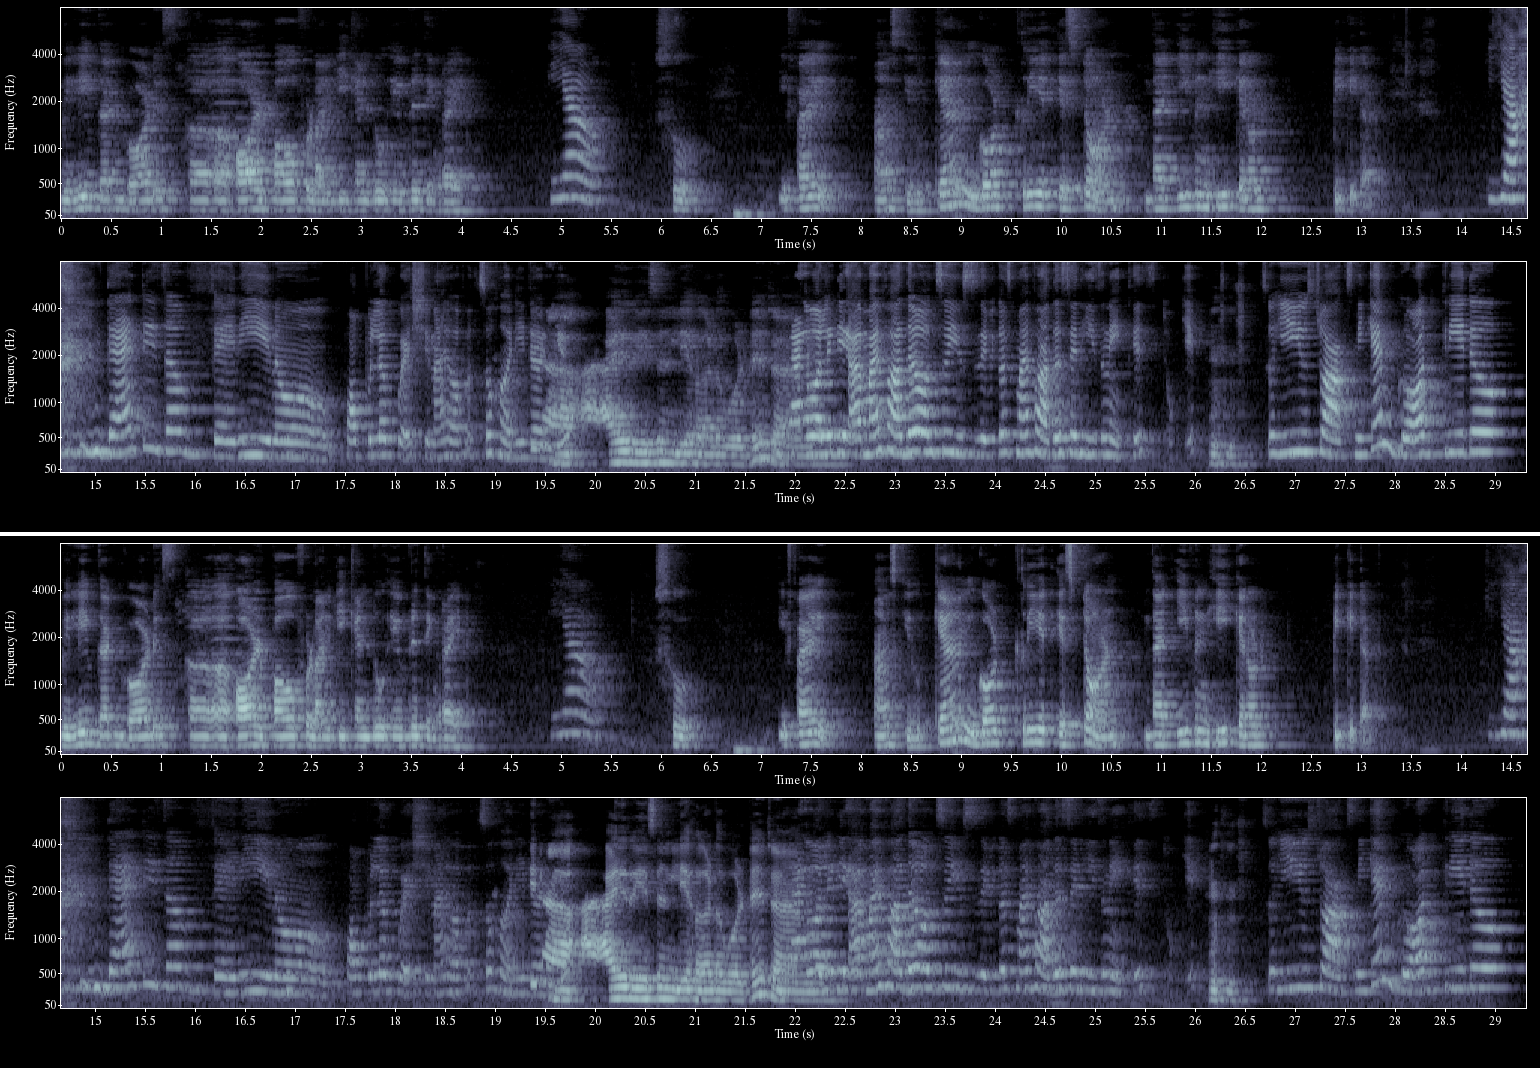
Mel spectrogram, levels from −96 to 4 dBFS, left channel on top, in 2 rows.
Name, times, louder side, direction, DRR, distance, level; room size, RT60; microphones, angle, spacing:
voice 1, 0.0-4.0 6.0-6.3 7.2-7.7 8.1-10.6 10.8-12.0 12.7-13.1 19.5-22.3 26.1-26.4, right 4 dB, 55° right, 0.4 m, -30 dB
voice 2, 4.9-5.5 14.3-19.8 21.9-25.5 25.9-26.0 26.7-29.0, left 6 dB, 55° left, 0.4 m, -33 dB
4.9 x 2.9 x 3.4 m
head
